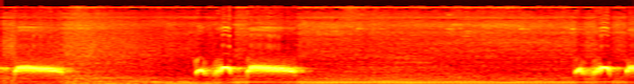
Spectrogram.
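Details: Javanese spotted dove, a vigorous caller calling to a rival. Deep, mellow cooing phrases: one at the start, another near two seconds that trails into a long coo, and a third near the end. A low background hum runs throughout.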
